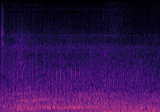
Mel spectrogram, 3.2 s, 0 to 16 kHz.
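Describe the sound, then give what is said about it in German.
A helicopter carrying several geologists searching for oil flies over the Arctic Circle in 1953, above frozen, almost treeless tundra at minus 40 degrees; its low rotor thump and engine drone form a dense, continuous rumble with a faint rhythmic chop running through it. No one speaks. “1953 fliegen mehrere Geologen in einem Hubschrauber über den Polarkreis herum.”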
